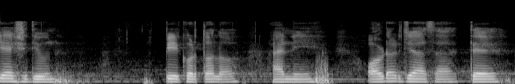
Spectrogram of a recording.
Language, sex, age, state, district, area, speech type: Goan Konkani, male, 18-30, Goa, Canacona, rural, spontaneous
